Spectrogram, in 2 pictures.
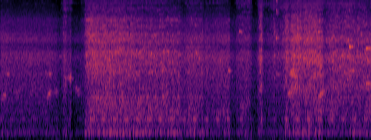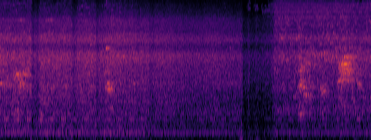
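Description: Firefighters clatter about with heavy gear on a wooden porch.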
